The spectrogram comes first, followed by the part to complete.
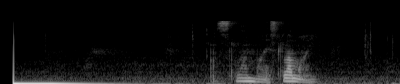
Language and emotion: Russian, neutral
